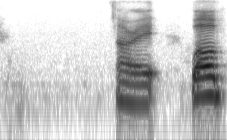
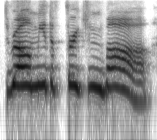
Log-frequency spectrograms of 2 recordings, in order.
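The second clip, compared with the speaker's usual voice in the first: higher-pitched mock yell, not full volume; retold yell; 5 semitones higher than usual. Host quoting George Pickens during the game, mock yell. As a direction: quote it as a light imitated holler.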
